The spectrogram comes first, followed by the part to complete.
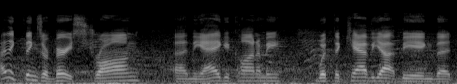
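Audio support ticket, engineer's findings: Nothing wrong turned up on this one; listened through and didn't hear anything that needs chasing.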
